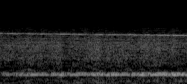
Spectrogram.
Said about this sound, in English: Oh, no! The door! It's opening!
